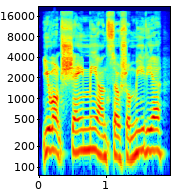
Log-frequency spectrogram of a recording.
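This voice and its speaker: A man's voice: a little high, moderate pace, no echo, studio quality, voice pushed up, close to an everyday voice. A man voicing a taunting young woman. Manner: taunting, teasing. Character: mocking young woman, cutting and provocative.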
